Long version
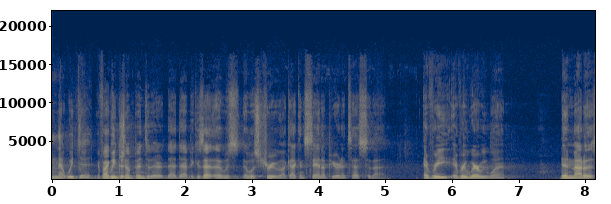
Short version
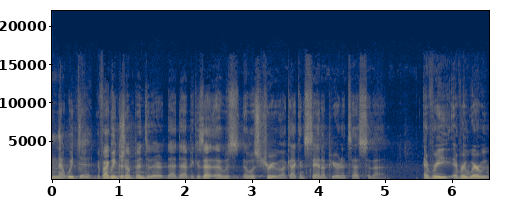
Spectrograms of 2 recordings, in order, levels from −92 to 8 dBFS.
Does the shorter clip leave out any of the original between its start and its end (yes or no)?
no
